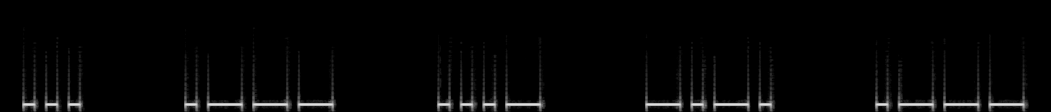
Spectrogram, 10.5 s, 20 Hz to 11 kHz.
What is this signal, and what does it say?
Morse code, heard as a keyed tone, about 10 wpm, spaced as for 6 wpm, 800 Hz. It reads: SJVCJ
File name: LEZIONI / 8 YJ45 / 8 YJ ws 10wpm 4043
